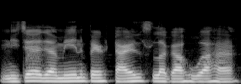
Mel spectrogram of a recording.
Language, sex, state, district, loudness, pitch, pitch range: Hindi, male, Jharkhand, Garhwa, -13 LUFS, 145 Hz, 135-150 Hz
